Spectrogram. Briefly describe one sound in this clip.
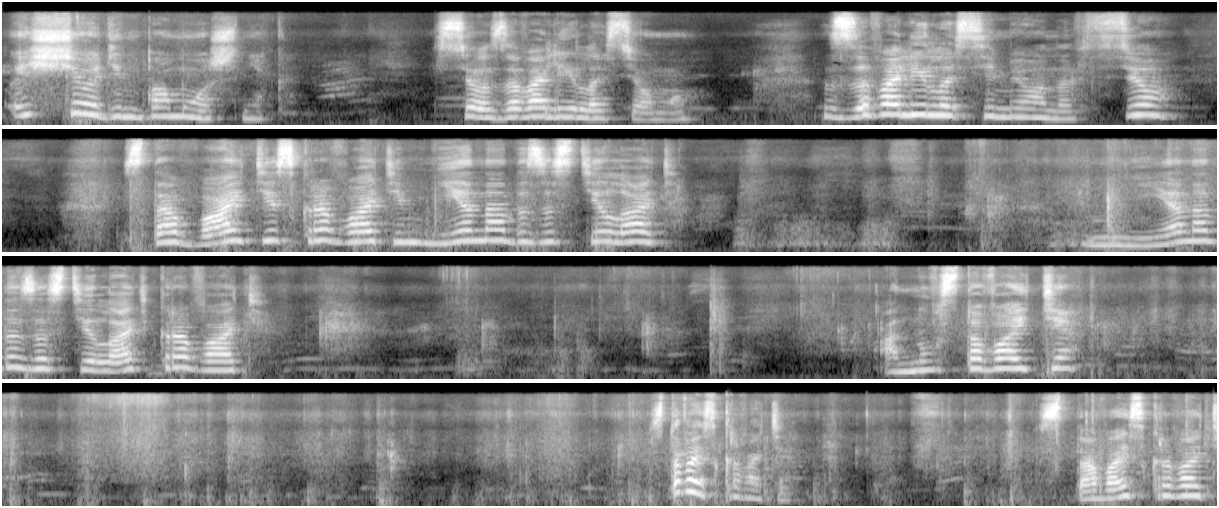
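A small dog rolls and scratches on rustling bedding.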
